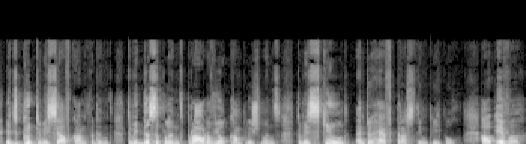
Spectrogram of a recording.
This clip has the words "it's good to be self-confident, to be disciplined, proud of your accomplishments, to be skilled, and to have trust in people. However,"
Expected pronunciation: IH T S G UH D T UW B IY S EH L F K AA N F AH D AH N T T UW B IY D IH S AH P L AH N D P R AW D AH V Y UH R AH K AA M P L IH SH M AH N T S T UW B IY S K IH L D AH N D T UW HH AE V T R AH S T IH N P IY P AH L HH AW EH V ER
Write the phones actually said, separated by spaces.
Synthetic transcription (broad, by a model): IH T S G UH D T UW B IY S EH L F K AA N F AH D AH N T T UW B IY D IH S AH P L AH N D P R AW D AH V Y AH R AH K AA M P L IH SH M AH N T S T UW B IY S K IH L D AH N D T UW HH AE V T R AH S T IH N P IY P AH L HH AW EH V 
